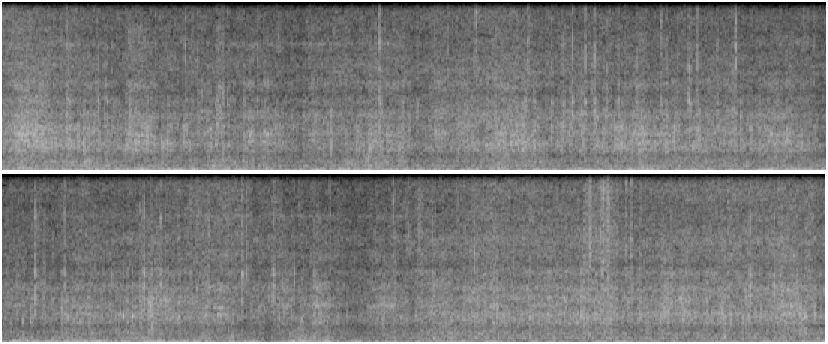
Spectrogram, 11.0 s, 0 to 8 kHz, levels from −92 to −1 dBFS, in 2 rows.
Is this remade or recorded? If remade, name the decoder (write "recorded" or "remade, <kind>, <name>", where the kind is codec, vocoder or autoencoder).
recorded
